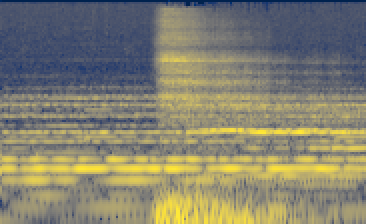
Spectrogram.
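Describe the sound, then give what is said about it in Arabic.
A slow exhale through the mouth during a breathing exercise, a soft, airy rush of breath that starts about halfway in and continues steadily, heard over sustained musical tones. “بعدين رح نعمل حركة اللي بنطلع النفس بكل هدوء عن طريق الفم اسمه زفير”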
